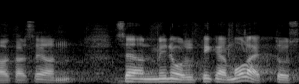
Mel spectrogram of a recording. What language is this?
Estonian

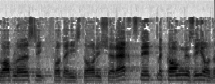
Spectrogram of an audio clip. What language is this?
Swiss German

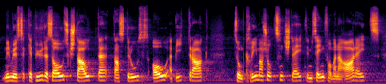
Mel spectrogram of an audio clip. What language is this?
Swiss German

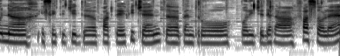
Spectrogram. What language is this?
Romanian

